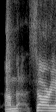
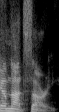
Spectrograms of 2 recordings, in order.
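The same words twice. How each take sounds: First: "sorry" tossed off as a reflex apology, a bit louder; quick apology. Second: Said in the usual way. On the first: Shown as a demonstration. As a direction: blurt "sorry" as if apologizing by habit.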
